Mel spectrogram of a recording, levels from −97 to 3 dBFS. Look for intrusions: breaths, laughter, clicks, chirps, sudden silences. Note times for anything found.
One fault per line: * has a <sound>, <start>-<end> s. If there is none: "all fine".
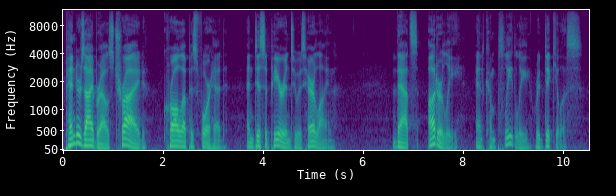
all fine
